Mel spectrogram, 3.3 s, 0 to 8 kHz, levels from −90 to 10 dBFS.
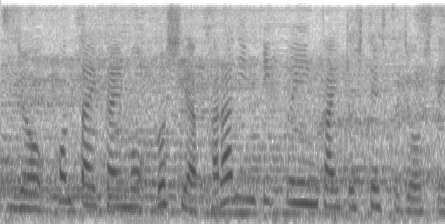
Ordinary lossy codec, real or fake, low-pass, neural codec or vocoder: none; real; 7.2 kHz; none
